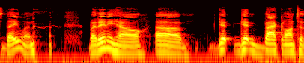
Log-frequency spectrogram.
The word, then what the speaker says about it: Dylan: You know, Dalen's spelled D-Y-L-A-N, and it's pronounced Dalen. And I kept telling all those guys up there, I'm telling you guys, it's Dalen. It's not Dylan.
